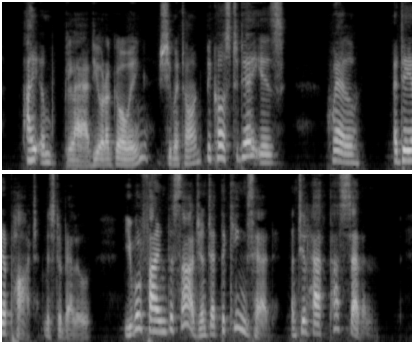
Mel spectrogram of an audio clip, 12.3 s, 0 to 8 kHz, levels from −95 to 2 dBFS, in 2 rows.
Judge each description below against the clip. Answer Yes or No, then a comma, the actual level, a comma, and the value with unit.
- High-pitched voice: No, medium, 165 Hz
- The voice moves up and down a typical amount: No, wide, 9.0 semitones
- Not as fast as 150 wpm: No, average, 155 wpm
